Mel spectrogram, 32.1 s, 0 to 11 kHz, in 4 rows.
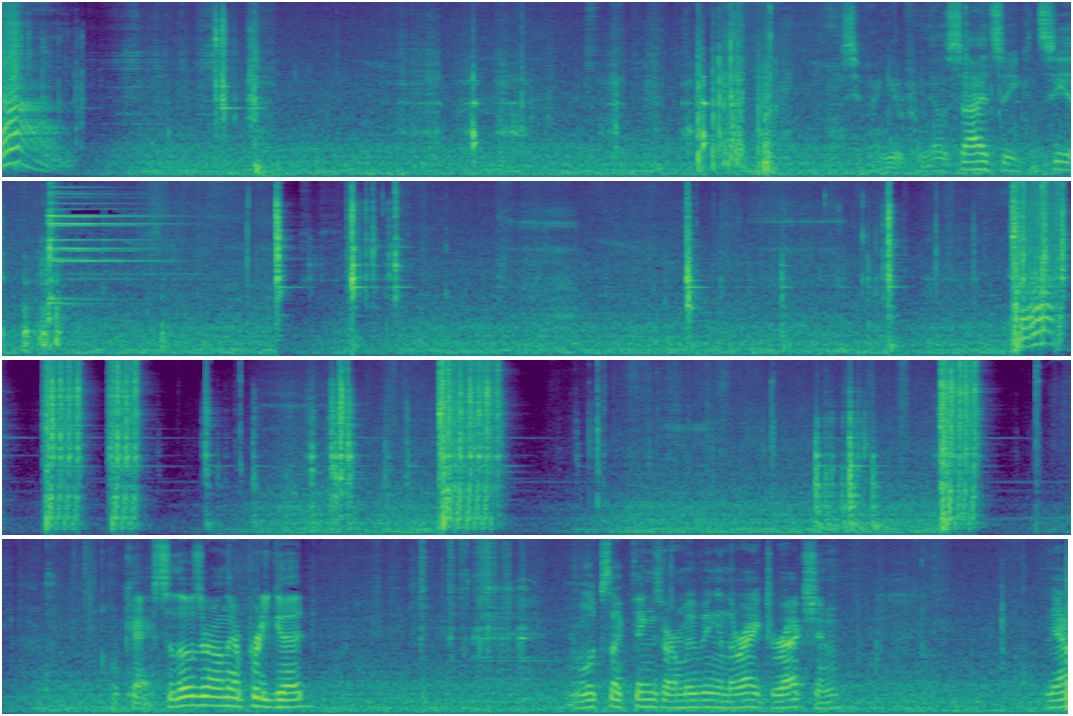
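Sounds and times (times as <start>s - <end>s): impact wrench whine: 0.0s - 0.7s, 8.4s - 9.5s, 15.6s - 20.0s, 23.0s - 24.2s
impact wrench hammering: 8.4s - 9.5s, 15.6s - 17.8s, 19.3s - 19.9s, 23.1s - 23.5s.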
